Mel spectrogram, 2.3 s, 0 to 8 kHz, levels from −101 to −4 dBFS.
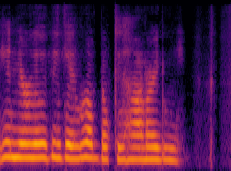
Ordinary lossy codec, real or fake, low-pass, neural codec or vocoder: AAC, 32 kbps; fake; 7.2 kHz; codec, 16 kHz, 0.5 kbps, FreqCodec, larger model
